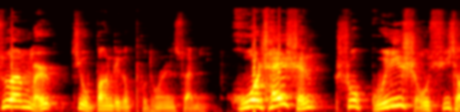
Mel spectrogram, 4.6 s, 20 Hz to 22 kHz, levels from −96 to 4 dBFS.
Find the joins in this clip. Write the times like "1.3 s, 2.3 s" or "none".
2.2 s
